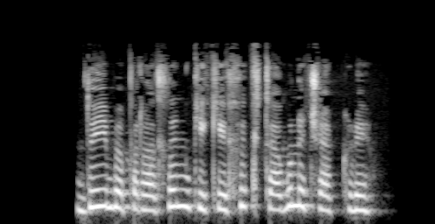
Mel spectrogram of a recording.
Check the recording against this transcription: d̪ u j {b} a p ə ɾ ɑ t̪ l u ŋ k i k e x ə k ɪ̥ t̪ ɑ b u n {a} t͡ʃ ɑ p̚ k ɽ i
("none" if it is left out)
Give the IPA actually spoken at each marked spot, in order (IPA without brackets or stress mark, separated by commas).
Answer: b, a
